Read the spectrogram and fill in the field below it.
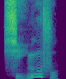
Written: xing4 fu2

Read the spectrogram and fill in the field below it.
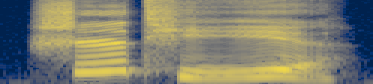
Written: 尸体

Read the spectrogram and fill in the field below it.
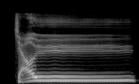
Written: jiao4 yu4

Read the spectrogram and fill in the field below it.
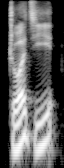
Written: zhao2 ji2

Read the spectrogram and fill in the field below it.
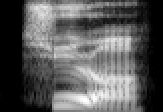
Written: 虚荣

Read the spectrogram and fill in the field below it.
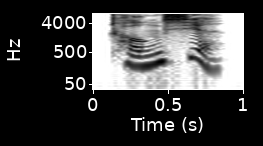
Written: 呈现

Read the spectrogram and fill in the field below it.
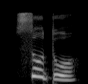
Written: su4 du4

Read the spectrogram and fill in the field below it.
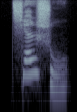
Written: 签署

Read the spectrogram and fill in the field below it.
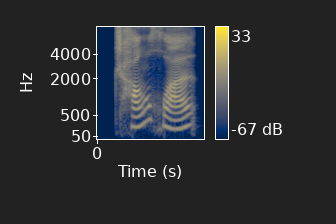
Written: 偿还

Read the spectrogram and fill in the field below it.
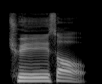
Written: que1 shao3

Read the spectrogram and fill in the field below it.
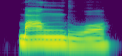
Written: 忙碌

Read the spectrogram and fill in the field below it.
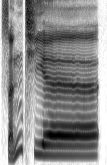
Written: shen1 ti3

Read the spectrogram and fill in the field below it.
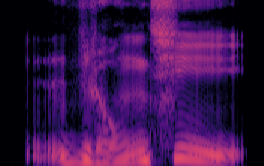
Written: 容器

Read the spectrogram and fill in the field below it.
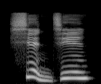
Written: xian4 jin1

